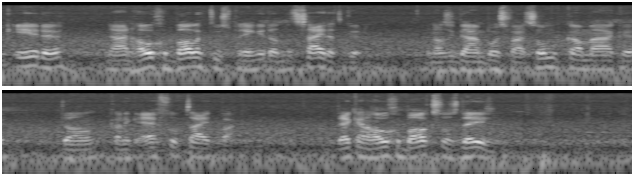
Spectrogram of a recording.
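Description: A young man talks calmly and clearly, close by.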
